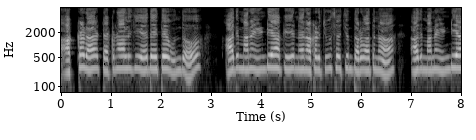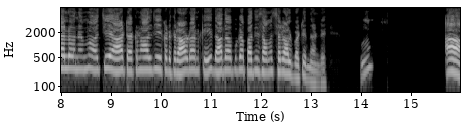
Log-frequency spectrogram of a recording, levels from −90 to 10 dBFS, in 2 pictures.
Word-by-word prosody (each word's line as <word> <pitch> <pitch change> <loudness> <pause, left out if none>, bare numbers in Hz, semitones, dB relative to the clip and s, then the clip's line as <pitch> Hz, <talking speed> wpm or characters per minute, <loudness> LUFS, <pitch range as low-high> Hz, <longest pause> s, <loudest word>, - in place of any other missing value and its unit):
అక్కడ 275 +7 +1 0.4
టెక్నాలజీ 265 +3 -1 0.2
ఏదైతే 255 +1 +4 0.2
ఉందో 230 -6 -2 0.8
అది 250 +3 0
మన 250 +1 +2 0.2
ఇండియాకి 265 -1 +2 0.2
నేను 250 0 -1
అక్కడ 250 +1 0
చూసొచ్చిన 265 0 -4
తర్వాతన 240 +1 0 0.7
అది 250 +2 +1
మన 240 +1 -1 0.2
ఇండియాలోనేమో 265 0 +1
వచ్చి 270 +3 -7 0.2
ఆ, - - +5 0.2
టెక్నాలజీ 245 +2 -2
ఇక్కడికి 225 -2 -5
రావడానికి 235 0 +1 0.2
దాదాపుగా 240 +2 0
10 225 +2 -1
సంవత్సరాలు 220 -2 -1
పట్టిందండి. 130 - -8 0.8
హ్మ్. 225 +9 -10 1.6
ఆ! - - +9
245 Hz, 95 wpm, -23 LUFS, 230-260 Hz, 1.6 s, ఆ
